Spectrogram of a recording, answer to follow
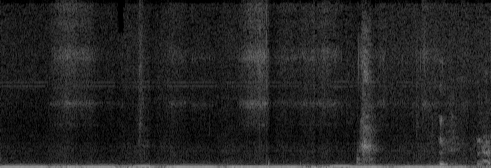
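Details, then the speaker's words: Steady, low mechanical hum heard through a stethoscope on the chest of a mother of six with heart failure: continuous sound of a left ventricular assist device (LVAD) pump, pulse very weak and not palpable. "it reminds me of when decades ago you would wait outside a club to get into the club and you'd hear the you hear the music through the you're you know if you're waiting in that line"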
